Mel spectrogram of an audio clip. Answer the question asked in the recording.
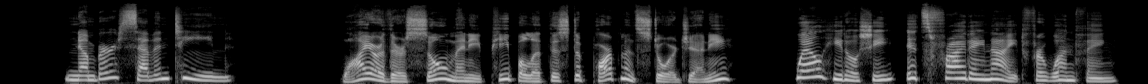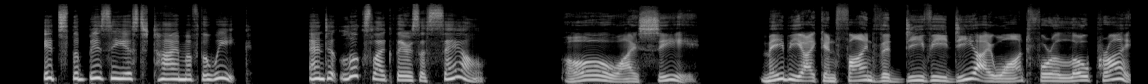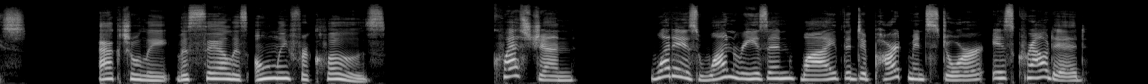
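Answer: It is Friday night, the busiest time of the week (and there is a sale).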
